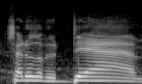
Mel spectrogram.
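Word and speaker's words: Shadows of the Damned: Shadows of the dam comment on dit c'est Shadows of the dam ouais ouais ça tient beaucoup à cœur apparemment à souagichi de le prononcer un peu comme ça d'ailleurs il a même demandé aux gens de ne pas le le déformer et les PL voilà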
